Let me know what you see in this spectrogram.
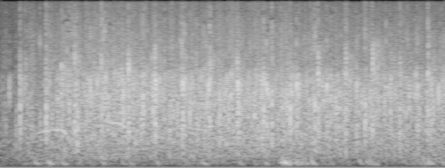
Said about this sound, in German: Ihren Applaus.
